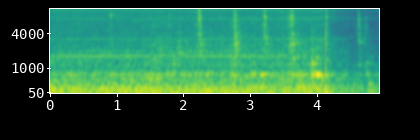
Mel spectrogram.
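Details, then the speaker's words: 2013-2015 Chevy Silverado, while driving: light metallic ticking roughly twice a second over steady road rumble, caused by a rattling valve in the exhaust. "Alright, for you Chevy owners that are experiencing a ticking noise while driving, you got your exhaust. There's a valve right here."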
